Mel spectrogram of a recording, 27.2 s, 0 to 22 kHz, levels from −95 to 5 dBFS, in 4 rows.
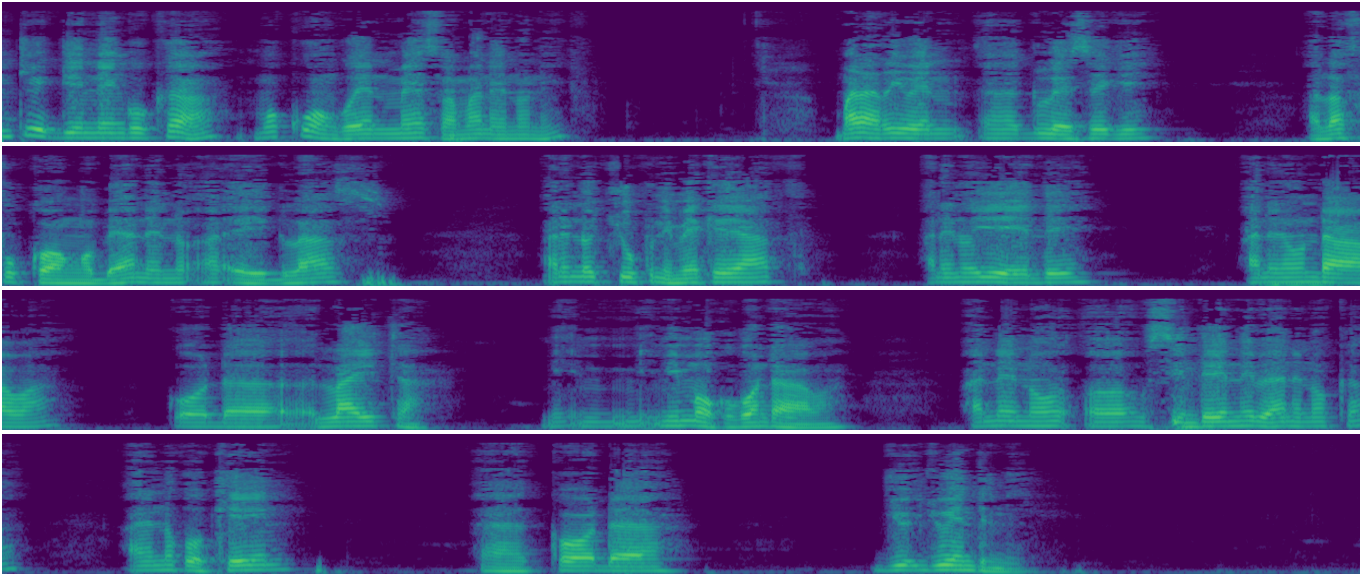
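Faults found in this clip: Generation loss, throughout: swirly, hollow speech, smeared consonant attacks. Likely repeated AAC-LC re-encoding, around five passes, each requantising on a shifted frame grid. Fits a 64 kbit/s chain. Spectrogram: empty above 16.6 kHz, blurred onsets.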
